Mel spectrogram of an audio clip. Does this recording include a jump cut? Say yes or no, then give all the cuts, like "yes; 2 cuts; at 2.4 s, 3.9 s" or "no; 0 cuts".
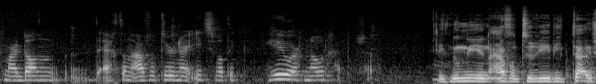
no; 0 cuts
